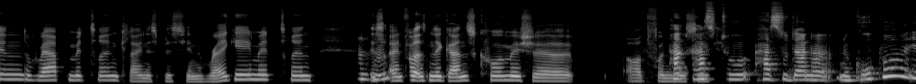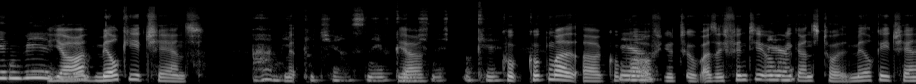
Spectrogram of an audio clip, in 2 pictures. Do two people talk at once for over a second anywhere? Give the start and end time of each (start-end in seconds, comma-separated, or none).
none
